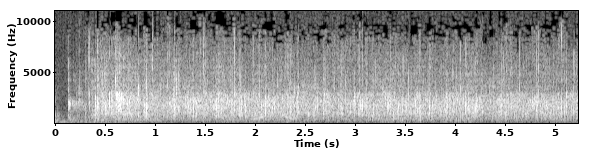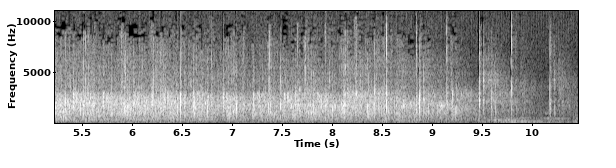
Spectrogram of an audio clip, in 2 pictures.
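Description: Audience applauding, a dense round of clapping that thins to a few scattered claps near the end.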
